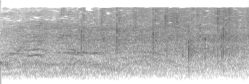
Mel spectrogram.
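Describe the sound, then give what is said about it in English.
An audience claps steadily, a dense wash of many hands that holds at an even, moderate level for a couple of seconds. “I didn't expect claps on that.”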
